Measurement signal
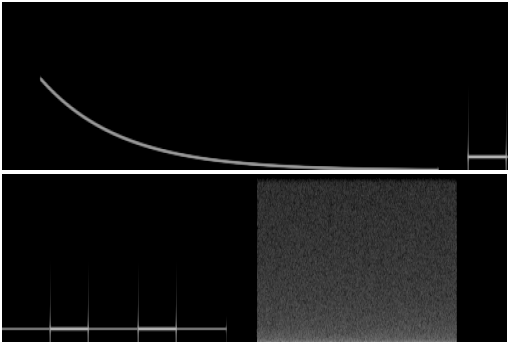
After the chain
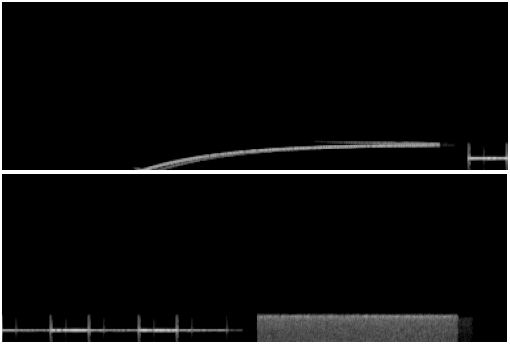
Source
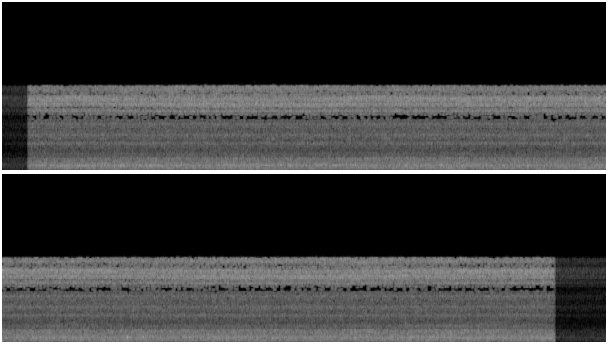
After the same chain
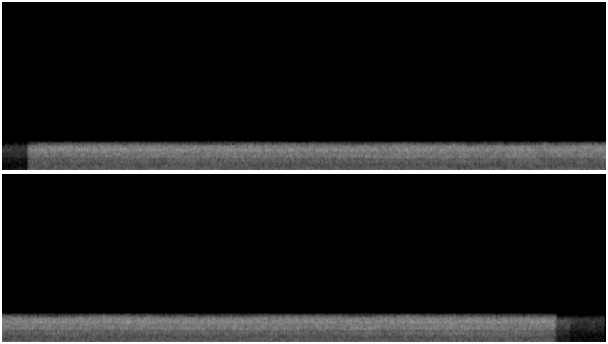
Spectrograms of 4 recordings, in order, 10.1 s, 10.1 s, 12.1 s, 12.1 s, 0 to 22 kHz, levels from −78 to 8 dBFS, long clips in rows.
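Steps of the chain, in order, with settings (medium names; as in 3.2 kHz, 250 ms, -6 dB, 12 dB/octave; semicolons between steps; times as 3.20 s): speakerphone echo 150 ms, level -19 dB; frequency inversion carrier 3.4 kHz; chorus voices 4, 0.71 Hz, delay 13 ms, depth 3.2 ms; trim +4 dB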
